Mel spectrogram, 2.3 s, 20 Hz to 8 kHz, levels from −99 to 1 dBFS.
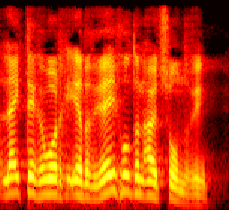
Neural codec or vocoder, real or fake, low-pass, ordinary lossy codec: codec, 24 kHz, 1.2 kbps, DualCodec; fake; 7.2 kHz; none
